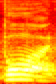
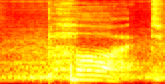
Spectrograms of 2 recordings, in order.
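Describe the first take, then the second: First: The first sound is soft, with little air. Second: The first sound bursts out with strong air. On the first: The speaker calls it wrong. "It's not bought" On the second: The speaker calls it right. "pronounce that with more air"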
